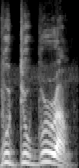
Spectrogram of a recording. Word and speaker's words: Buduburam: It's Budu, not Buju. D-U, not J-U. Buduburam.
